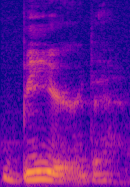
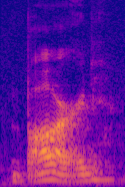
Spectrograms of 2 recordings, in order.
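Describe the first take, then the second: First: The vowel sounds like the one in ear. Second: The vowel sounds like the one in car. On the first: The speaker calls it right. "It's pronounced beard" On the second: The speaker calls it wrong. "is not pronounced bard"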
